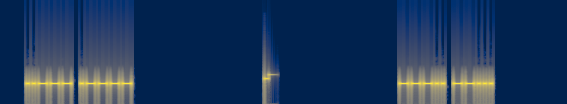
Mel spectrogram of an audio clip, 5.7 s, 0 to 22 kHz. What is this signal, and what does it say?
Morse code, heard as a keyed tone, about 40 wpm, 700 Hz. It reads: 21 87
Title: Numbers - 2-Digit 40wpm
